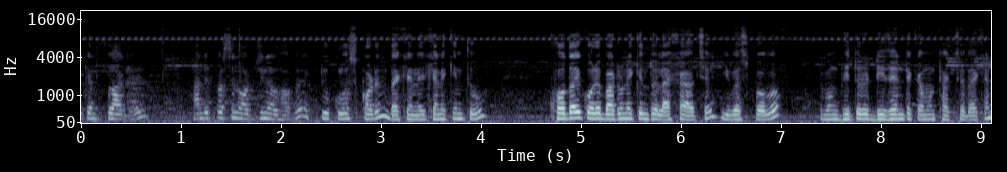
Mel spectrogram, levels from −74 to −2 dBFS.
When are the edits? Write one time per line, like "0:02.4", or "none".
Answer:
none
